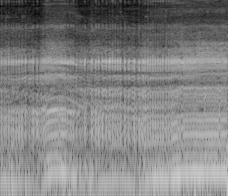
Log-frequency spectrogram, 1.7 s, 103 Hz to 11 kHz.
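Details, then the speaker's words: 2002 Tamiya Terra Crusher 1/8 nitro monster truck, running a little rich: in reverse under throttle the engine buzz rises without more pull; transmission slipping, spins out under too much throttle. "Look at that reverse, baby. But you hear that slipping? It's not supposed to be doing that."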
